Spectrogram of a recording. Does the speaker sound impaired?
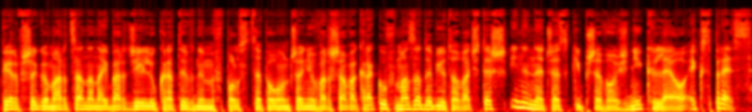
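No.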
